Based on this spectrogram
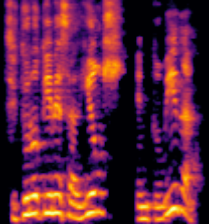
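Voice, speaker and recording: A man with a high-pitched voice talks through a story of forgiveness as he preaches. His delivery is earnest and conversational, and he often stumbles and restarts mid-sentence. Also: animated, moderate pace.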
